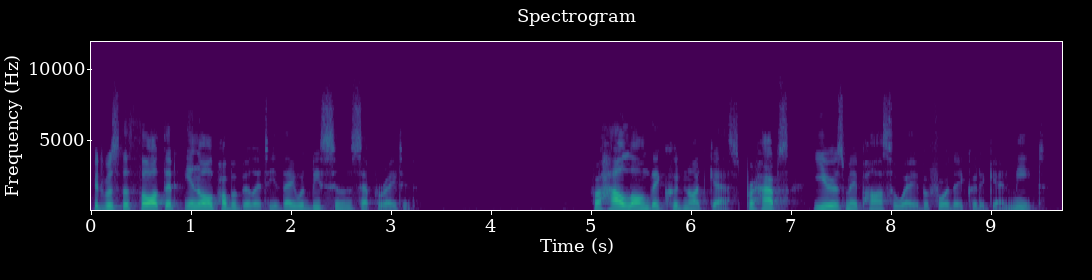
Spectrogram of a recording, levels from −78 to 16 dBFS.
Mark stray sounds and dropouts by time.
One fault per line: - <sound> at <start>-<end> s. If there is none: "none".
none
